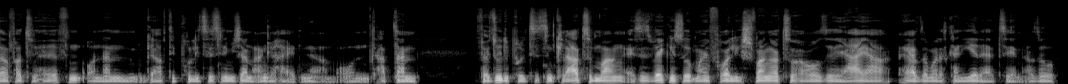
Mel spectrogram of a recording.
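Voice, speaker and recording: A man's voice: low voice, a little mellow, dry recording, studio quality. A middle-aged man, a former footballer, telling a story as an interview guest and acting out the quoted dialogue in it.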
